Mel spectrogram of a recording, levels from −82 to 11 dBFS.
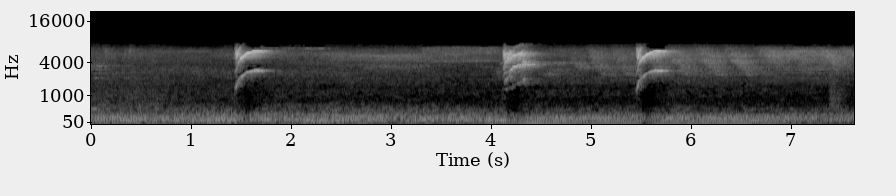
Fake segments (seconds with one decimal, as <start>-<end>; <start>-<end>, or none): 0.6-1.2; 6.7-7.6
